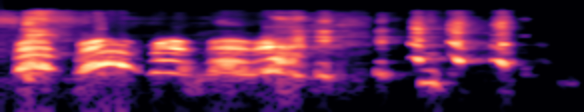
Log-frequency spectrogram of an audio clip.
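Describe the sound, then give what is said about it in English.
A human voice imitates a dog barking, as a dog named Buster narrating Lassie, a quick run of loud woofs and yaps that trail off into shorter, clipped yips. “to hear a dog just narrate, this is Lassie by Penguin, read by Buster.”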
